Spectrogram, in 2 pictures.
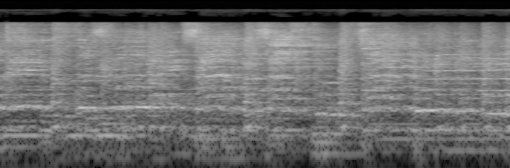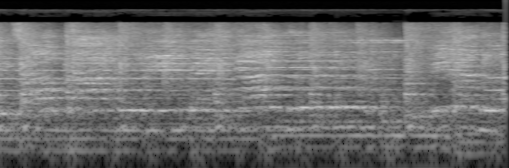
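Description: Live gospel worship band: a male lead singer and a group of singers singing together over electric bass, electric guitar, drum kit and keyboard, with steady drum hits under the voices.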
